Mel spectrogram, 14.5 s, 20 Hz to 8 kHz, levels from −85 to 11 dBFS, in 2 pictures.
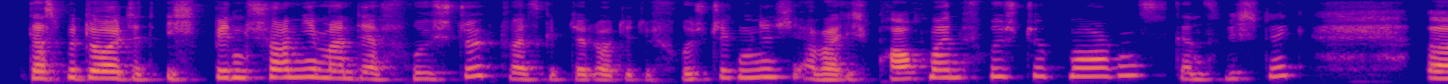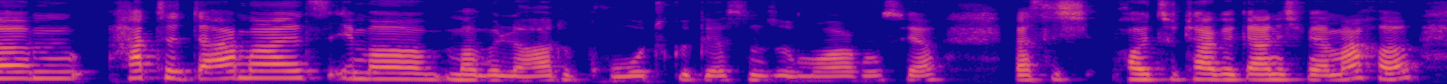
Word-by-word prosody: Das 235 -1 +7
bedeutet, 240 -7 +3
ich 195 -1 -2
bin 260 0 +2
schon 275 +2 +2
jemand, 245 -5 0
der 210 - +1
frühstückt, 215 +10 -4
weil 205 - +1
es 200 - -7
gibt 190 0 -15
ja 185 - 0
Leute, 180 -1 -5
die 175 - -18
frühstücken 230 +9 -6
nicht, 280 -1 -2
aber 190 -3 +1
ich 195 0 -3
brauche 215 0 +4
mein 270 0 +1
Frühstück 295 +2 -5
morgens, 330 +3 +1
ganz 200 0 -7
wichtig. 300 +10 -6 0.6
Ähm. 235 0 +3
Hatte 250 0 +1
damals 245 +2 +3
immer 210 -3 +2
Marmeladebrot 165 -3 -4
gegessen 170 -1 -6
so 165 -1 -7
morgens, 155 +2 -4
ja, 170 +2 -4 0.3
was 175 +1 +5
ich 190 0 +3
heutzutage 195 0 +3
gar 190 -1 +3
nicht 190 0 -1
mehr 175 -1 0
mache. 215 +4 +1
210 Hz, 165 wpm, -26 LUFS, 185-250 Hz, 0.6 s, Das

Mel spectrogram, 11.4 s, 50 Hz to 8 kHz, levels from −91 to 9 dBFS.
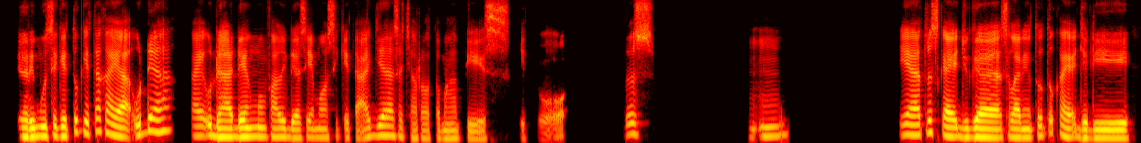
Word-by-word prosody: dengerin 140 0 +3
musik 150 0 +1
itu 205 - -2
kita 205 +1 -1
kayak 155 -8 +3
udah, 215 +6 +1 0.2
kayak 150 -1 -2
udah 135 -4 +3
ada 135 - +2
yang 140 - +1
memvalidasi 135 -2 -1
emosi 130 0 -6
kita 125 - -6
aja 155 +2 -1
secara 120 -5 -8
otomatis, 115 -1 -6
gitu. - - -12 0.6
Terus 180 +1 -2 1.0
mhm. 145 +5 -7 1.1
Ya 165 0 +3
terus 200 +2 -2
kayak 140 -2 +5
juga 130 -1 +5
selain 125 0 +1
itu 140 - -5
tuh - - -5
kayak 140 -6 0
jadi 120 -1 +2
140 Hz, 145 wpm, -22 LUFS, 125-155 Hz, 1.1 s, kayak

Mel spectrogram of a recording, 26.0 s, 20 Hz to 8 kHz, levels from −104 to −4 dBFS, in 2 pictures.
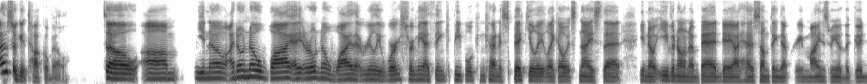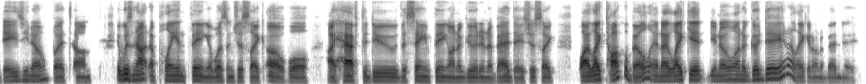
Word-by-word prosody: I - - +8
also 340 0 +4
get - - -2
Taco - - -5
Bell. - - -15 0.5
So, 145 -4 +7
um, 145 0 +2 0.2
you 155 -1 -1
know, 160 0 0
I 160 - -1
don't 190 +2 +1
know 190 -2 +4
why, 165 +1 +7
I - - +2
I - - +2
don't 160 +3 +1
know 155 -1 -2
why 130 +2 +2
that 130 -4 -2
really 130 -1 -3
works 120 +4 -2
for 125 -2 -3
me. 130 +1 -4
I 115 - 0
think 120 -1 -9
people 120 -2 -6
can 110 0 -15
kinda 110 -2 -3
speculate, 110 -2 -1
like, 100 -2 -4
"Oh, 100 0 0
it's 105 - -8
nice 105 -2 -1
that, 100 -1 -1 0.3
you 115 - -6
know, 105 0 0
even 115 -2 -3
on 105 -1 -1
a 95 - -1
bad 100 0 0
day, 95 -2 0
I 95 0 +1
have 100 +1 -4
something 100 -1 -4
that 95 0 -5
reminds 95 +1 -6
me 100 -1 -5
of 90 -2 -7
the 90 - -10
good 95 +3 -6
days, 105 +3 -3
you 120 - -6
know?" 110 +5 -4
but, 95 -2 -3
um, 90 -1 -4 0.4
it 125 - 0
was 135 -1 +4
not 120 0 +4
a - - 0
planned 115 -3 -2
thing. 110 -4 +1
It 90 - -3
wasn't 100 -1 -3
just, 100 -2 -4
like, 90 -2 -2
"Oh, 95 -7 +1
well, 90 -2 -2 0.3
I - - +4
have 105 0 +6
to 100 - -7
do 100 0 -3
the 90 +1 -8
same 100 -2 -1
thing 100 -2 -2
on 90 -1 -2
a 90 - -3
good 95 +1 -4
and 85 -1 -5
a 85 - -3
bad 95 +4 -1
day." 85 -1 -5
It's 80 - -10
just, - - -6
like, - - -3 0.4
"Well, 105 - +7
I - - +5
like 120 +2 +5
Taco - - +4
Bell - - +1
and 110 -1 -3
I 110 - +4
like 115 +2 +2
it, 125 0 +3
you 110 -1 -5
know, 115 +2 -2
on 120 -1 -2
a 115 - -1
good 130 +4 -1
day 150 +2 +4
and 235 +9 -2
I 255 - -1
like 95 -1 -5
it 95 - -8
on 90 0 -11
a - - -16
bad 90 +2 -10
day." - - -17
110 Hz, 245 wpm, -25 LUFS, 95-130 Hz, 0.5 s, I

